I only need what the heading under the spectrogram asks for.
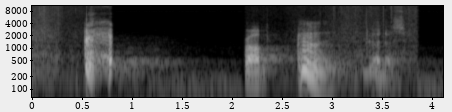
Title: Senator Can't Stop Coughing While Pledging "Our Nation's Commitment To Israel's Security"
